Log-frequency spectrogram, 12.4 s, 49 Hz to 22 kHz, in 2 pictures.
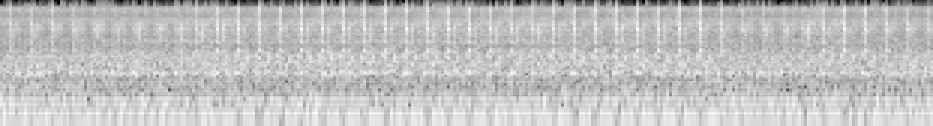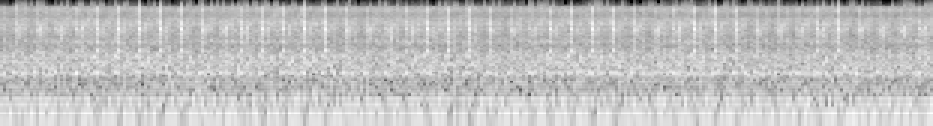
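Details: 1963 Jeep Gladiator at an uneven idle: a light, fast, valvetrain-type tick of about three to four per second. Oil is very dirty and two quarts low, and the battery drains quickly. No cause found.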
